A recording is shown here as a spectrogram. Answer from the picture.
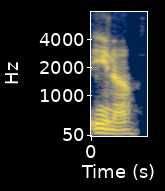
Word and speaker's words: Enoh: Uh is it Eno? Is that how you pronounce it? Yeah, Eno. Eno.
